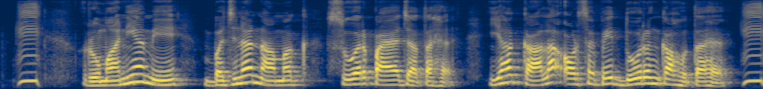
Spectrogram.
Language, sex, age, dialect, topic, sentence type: Hindi, male, 25-30, Garhwali, agriculture, statement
